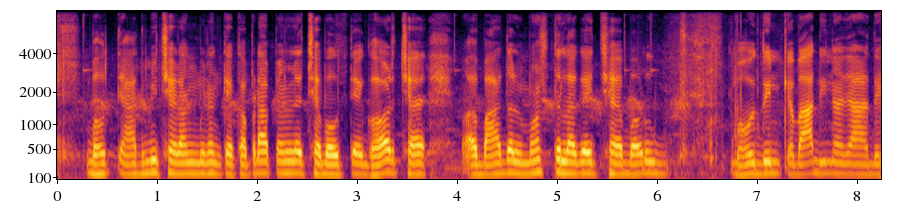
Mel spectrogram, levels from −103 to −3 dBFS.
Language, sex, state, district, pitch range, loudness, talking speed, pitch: Maithili, male, Bihar, Samastipur, 140-150 Hz, -16 LUFS, 180 wpm, 145 Hz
